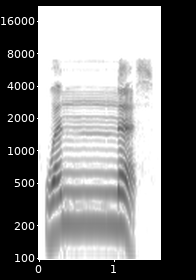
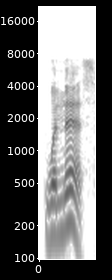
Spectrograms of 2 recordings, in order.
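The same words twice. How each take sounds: First: The doubled n is nasalized and held two beats. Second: The doubled n is snatched quickly without nasal hold. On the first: The speaker calls it right. "أغنها بمقدار كم حركة؟ حركتين" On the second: The speaker calls it wrong. "لا أقول والناس خطفا"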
